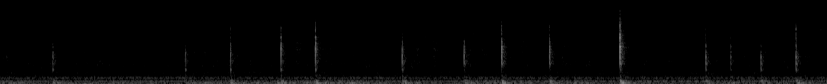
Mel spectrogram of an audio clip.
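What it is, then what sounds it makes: Chalk writing on a wood-framed chalkboard. A white chalk stick held in the hand writes words on a large, flat, solid wood-framed chalkboard resting on a table. Continuous scratching strokes are punctuated by short, bright taps and clicks as the chalk strikes and lifts from the board. A steady low hum sits underneath throughout.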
